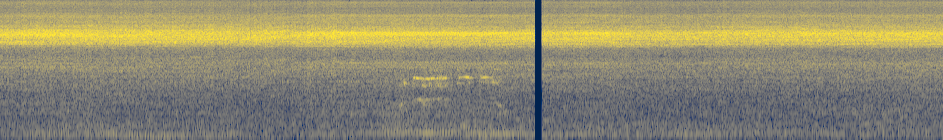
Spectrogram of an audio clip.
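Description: Steady, shrill drone of cicadas, unbroken except for a momentary dropout about eleven seconds in.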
